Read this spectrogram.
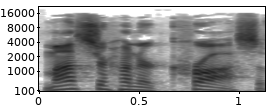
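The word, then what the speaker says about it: Monster Hunter X: And it's not Monster Hunter 10. It's Monster Hunter Cross, of course, as we know from Japan. Anytime you see an X, pronounce it as cross.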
